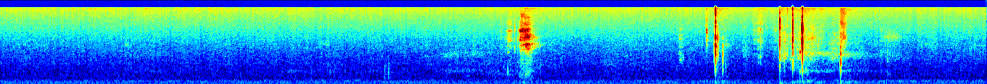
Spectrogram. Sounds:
Speech, Breathing

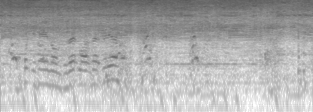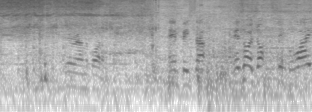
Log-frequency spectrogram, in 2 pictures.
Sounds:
Animal, outside, urban or man-made, Speech, electric razor

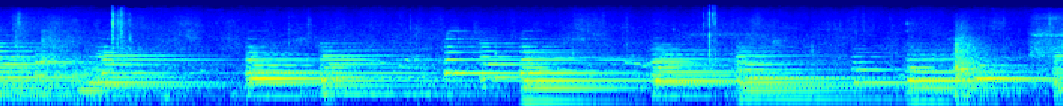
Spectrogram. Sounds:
Musical instrument, Music

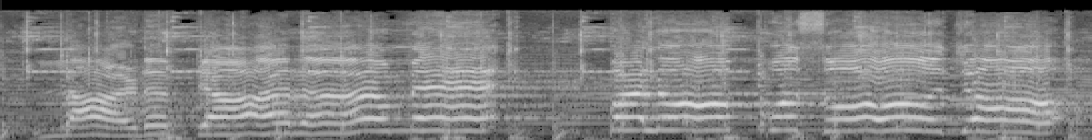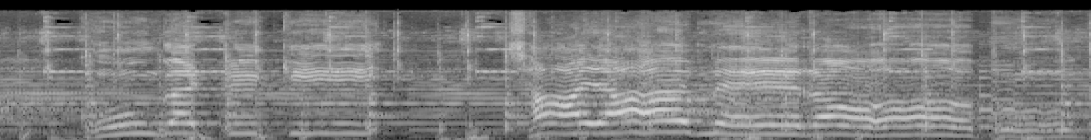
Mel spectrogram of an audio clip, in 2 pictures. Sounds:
Music, Folk music

